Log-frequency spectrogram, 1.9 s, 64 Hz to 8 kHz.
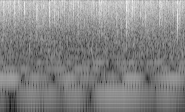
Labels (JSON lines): {"label": "biophony, midshipman", "recorder": "SoundTrap 500"}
